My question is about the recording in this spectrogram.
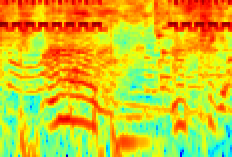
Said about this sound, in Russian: Телефон, бля, сука.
